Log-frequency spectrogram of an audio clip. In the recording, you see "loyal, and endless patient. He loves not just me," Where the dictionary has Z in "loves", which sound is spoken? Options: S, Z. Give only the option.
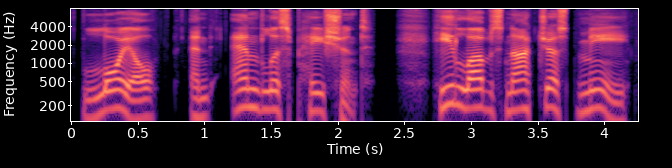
Z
